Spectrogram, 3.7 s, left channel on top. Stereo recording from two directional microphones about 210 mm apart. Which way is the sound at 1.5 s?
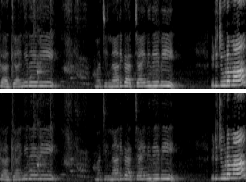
30° left (ahead or behind).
